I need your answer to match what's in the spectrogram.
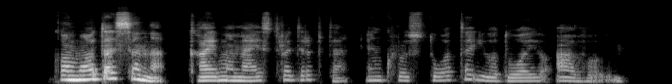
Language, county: Lithuanian, Kaunas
